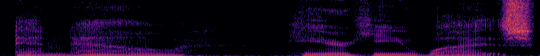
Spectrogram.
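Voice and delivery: ordinary delivery, nothing marked

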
